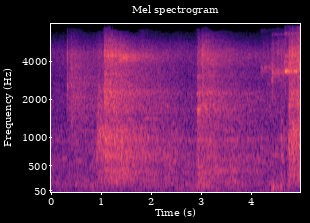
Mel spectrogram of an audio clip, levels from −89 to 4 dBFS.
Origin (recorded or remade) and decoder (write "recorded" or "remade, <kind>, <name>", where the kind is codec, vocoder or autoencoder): recorded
